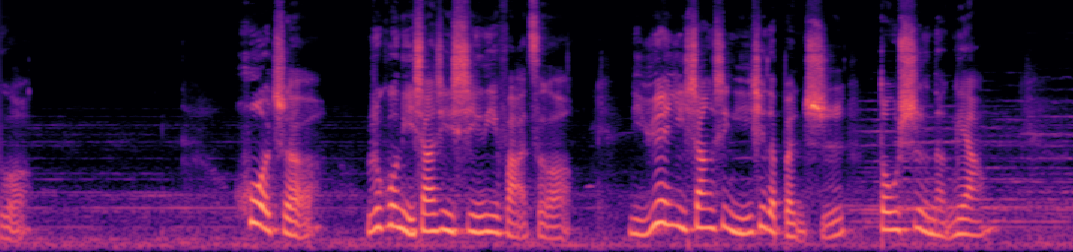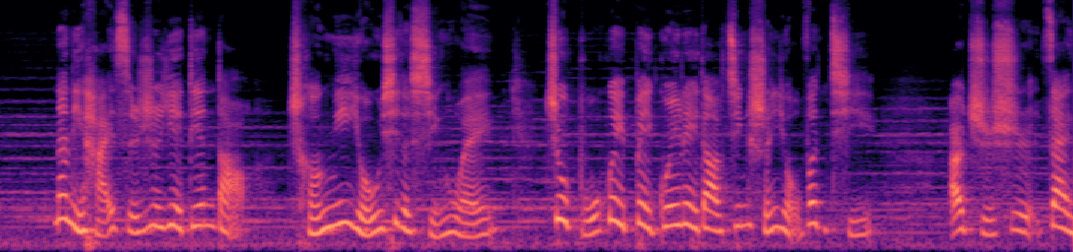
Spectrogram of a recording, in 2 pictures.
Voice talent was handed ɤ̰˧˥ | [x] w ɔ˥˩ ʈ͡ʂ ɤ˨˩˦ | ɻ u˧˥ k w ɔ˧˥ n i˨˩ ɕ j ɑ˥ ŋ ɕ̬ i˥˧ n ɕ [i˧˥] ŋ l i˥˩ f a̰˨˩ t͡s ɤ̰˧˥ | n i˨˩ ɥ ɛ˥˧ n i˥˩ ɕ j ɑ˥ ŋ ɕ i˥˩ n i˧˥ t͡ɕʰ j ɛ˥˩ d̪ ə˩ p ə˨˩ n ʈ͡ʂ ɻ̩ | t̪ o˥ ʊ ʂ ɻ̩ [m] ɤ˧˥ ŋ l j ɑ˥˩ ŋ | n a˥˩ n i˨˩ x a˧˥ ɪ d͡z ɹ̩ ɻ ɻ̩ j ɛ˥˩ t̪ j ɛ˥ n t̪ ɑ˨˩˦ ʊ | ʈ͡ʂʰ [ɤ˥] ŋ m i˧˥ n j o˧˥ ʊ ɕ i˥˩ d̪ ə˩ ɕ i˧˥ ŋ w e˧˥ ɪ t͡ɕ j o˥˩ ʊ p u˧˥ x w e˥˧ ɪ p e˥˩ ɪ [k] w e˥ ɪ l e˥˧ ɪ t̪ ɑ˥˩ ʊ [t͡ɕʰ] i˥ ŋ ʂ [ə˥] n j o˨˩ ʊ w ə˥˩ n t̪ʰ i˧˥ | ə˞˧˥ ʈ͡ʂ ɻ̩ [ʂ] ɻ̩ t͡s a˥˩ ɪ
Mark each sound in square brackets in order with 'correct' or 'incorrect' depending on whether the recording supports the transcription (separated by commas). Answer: correct, incorrect, incorrect, incorrect, correct, incorrect, incorrect, correct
